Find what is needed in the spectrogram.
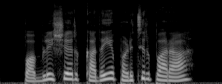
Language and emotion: Tamil, sad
